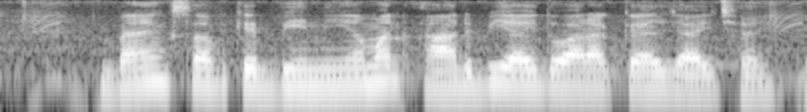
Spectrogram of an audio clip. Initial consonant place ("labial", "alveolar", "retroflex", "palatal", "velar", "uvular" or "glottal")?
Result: labial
